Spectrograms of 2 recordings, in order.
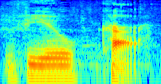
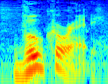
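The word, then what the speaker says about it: Vauquerey: a sale catalog and saw the name Vauqueray, I thought it was called View Car. That's just how I pronounced it. I finally asked Dr. Eckloff, how do you pronounce your farm's name properly? Vucare means old quarters.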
